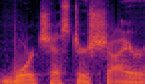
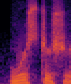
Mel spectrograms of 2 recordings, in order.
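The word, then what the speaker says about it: Worcestershire: I don't know where all the other syllables in that word go cuz it's it's spelled something like Warchester Shire sauce, but it's pronounced worstersher sauce.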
